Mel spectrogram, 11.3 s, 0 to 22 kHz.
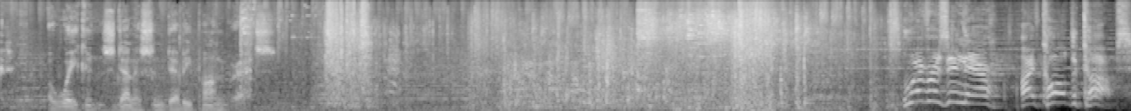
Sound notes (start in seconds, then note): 2.8 crashing and clattering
